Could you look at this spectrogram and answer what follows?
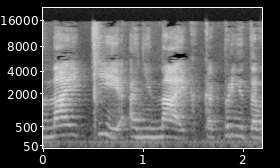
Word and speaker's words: Nike: поиграть в американский футбол а можно будет компания-производитель nike обращаем ваше внимание что произносится nike аниной как принято в россии nike это правильное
